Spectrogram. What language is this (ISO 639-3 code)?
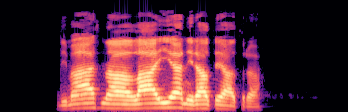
cat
